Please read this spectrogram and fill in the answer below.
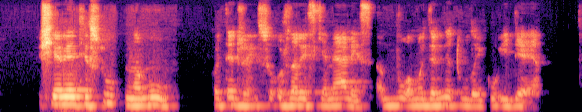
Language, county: Lithuanian, Vilnius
